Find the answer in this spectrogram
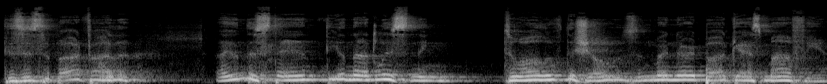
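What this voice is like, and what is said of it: Old man character voice. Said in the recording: “You sound like an old Jew.”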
